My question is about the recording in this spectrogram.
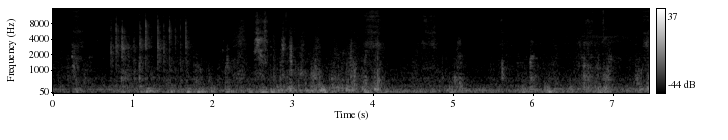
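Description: Small dog moving about on a blanket-covered armchair: faint, irregular rustling of fabric with quick soft ticks and patters, thickest in the first few seconds.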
